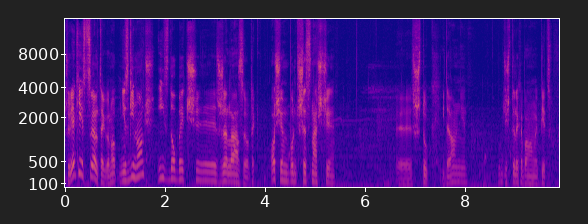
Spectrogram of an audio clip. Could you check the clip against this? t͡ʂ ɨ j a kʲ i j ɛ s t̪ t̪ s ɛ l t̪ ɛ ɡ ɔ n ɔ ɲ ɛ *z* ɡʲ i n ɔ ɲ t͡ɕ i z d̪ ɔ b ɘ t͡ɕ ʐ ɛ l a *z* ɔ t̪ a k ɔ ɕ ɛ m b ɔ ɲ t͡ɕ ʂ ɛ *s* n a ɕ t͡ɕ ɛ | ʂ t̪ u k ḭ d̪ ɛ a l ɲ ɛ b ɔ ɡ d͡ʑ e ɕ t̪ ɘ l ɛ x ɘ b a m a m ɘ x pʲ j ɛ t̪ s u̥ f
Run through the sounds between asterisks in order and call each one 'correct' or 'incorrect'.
correct, correct, correct

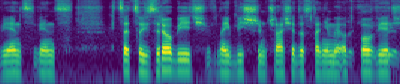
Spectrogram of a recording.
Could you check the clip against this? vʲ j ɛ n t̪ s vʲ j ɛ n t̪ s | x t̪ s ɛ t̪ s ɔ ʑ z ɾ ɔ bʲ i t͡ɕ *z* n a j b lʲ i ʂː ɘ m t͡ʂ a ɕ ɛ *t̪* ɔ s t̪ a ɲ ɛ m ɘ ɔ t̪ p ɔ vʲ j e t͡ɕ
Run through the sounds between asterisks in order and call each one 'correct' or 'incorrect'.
incorrect: v, incorrect: d̪

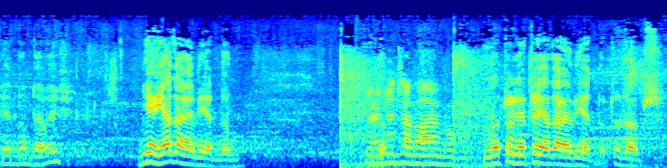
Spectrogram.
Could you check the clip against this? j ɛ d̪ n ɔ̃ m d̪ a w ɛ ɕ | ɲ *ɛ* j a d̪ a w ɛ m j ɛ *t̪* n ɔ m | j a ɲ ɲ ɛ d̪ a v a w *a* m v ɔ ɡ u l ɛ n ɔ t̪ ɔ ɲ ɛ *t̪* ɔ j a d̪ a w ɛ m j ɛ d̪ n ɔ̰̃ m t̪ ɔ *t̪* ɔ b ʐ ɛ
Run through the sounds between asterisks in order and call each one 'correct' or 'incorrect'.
correct, incorrect: d̪, incorrect: ɛ, correct, incorrect: d̪

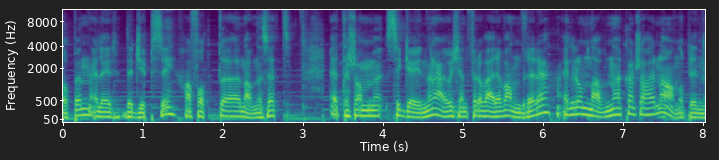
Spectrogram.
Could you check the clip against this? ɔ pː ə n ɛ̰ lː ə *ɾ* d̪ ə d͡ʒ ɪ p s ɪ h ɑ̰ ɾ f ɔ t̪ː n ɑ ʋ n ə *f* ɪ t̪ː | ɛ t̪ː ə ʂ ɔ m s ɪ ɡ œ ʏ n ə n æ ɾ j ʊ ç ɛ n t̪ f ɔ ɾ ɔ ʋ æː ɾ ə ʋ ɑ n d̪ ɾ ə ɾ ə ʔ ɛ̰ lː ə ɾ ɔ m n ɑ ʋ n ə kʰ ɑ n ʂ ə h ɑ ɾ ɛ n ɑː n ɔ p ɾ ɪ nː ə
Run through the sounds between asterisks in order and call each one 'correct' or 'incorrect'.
correct, incorrect: s

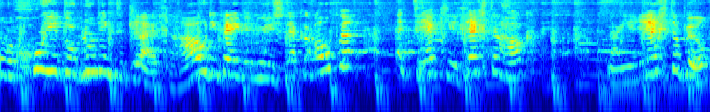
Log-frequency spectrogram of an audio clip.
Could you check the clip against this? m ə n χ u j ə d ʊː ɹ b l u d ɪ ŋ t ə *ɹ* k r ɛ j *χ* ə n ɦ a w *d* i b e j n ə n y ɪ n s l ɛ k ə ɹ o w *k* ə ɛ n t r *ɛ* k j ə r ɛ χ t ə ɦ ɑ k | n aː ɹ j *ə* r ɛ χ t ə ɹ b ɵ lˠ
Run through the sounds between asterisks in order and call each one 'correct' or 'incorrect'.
incorrect: none, correct, correct, incorrect: p, correct, correct

